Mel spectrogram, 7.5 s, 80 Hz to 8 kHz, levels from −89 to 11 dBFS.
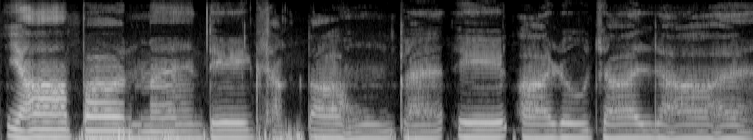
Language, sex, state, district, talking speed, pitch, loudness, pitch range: Hindi, male, Madhya Pradesh, Bhopal, 95 wpm, 145 Hz, -18 LUFS, 140-150 Hz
